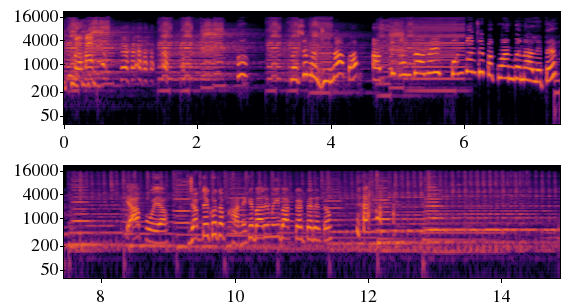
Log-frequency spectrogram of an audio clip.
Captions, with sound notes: [laughing] Well, sister Marjina, what all does your chef cook? What Poya, why do you keep talking about food? [laughing]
